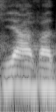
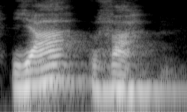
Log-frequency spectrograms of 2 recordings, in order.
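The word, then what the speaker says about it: יהוה: Holy Scripture of Hebrew, it is read as YAHVAH. There is no more discussion about that because it's clear. YAHVAH.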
